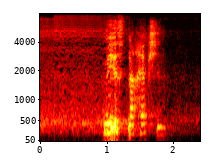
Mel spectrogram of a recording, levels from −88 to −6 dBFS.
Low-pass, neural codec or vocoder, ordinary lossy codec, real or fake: 7.2 kHz; vocoder, 22.05 kHz, 80 mel bands, Vocos; Opus, 16 kbps; fake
